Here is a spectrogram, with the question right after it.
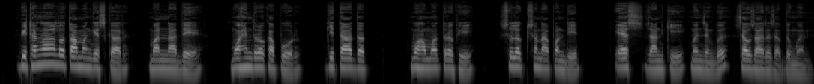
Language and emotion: Bodo, neutral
